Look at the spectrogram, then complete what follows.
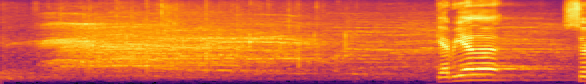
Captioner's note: audience claps and cheers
